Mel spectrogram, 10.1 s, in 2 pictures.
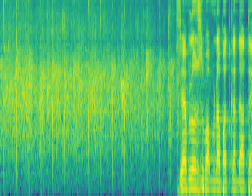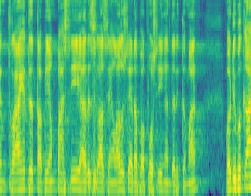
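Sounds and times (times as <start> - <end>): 
audience applauding: 0.0 - 3.6
speech: 3.6 - 10.0.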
